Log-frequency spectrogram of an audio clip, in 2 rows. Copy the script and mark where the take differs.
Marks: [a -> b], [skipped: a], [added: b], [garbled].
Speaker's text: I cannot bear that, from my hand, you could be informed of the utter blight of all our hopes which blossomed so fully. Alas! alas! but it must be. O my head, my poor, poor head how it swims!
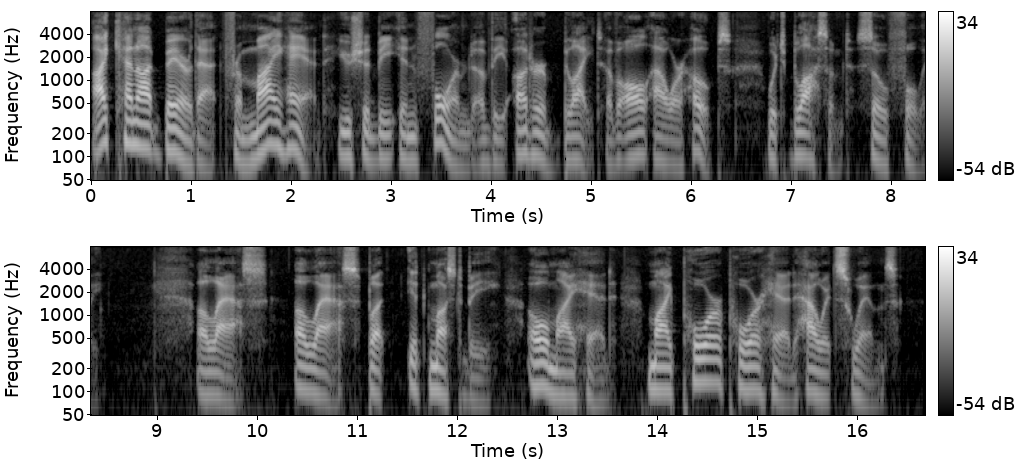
I cannot bear that, from my hand, you [could -> should] be informed of the utter blight of all our hopes which blossomed so fully. Alas! alas! but it must be. O my head, my poor, poor head how it swims!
